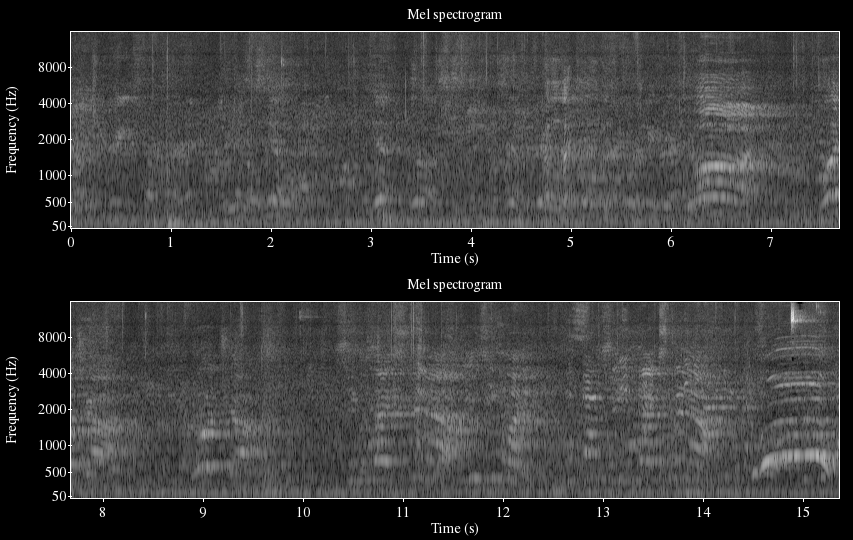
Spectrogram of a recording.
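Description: Indistinct voices and short shouted calls echoing around a gym, several of them from about halfway in, over a steady low hum from a large floor fan.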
